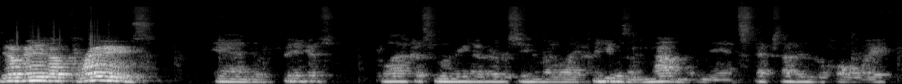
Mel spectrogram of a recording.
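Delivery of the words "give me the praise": booming, drawn-out shout. Retelling a Marine calling out before stepping into the hallway, retelling a booming shout. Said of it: "you hear this booming voice".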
